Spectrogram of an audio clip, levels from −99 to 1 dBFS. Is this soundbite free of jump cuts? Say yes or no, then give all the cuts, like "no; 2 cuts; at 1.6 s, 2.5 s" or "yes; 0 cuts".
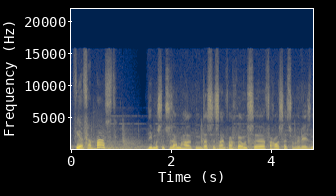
no; 1 cut; at 1.3 s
